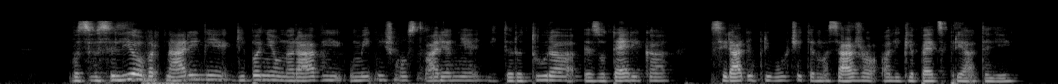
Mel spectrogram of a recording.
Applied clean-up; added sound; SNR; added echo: neural mask model DeepFilterNet 3.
